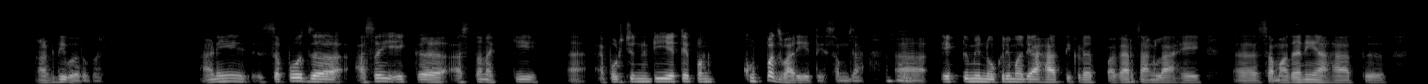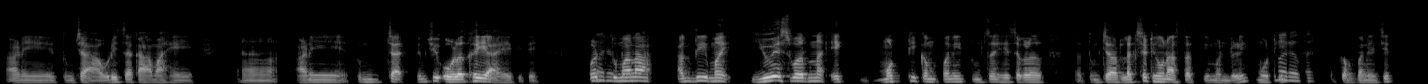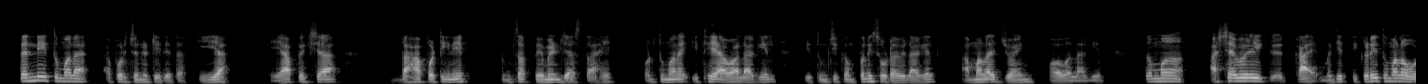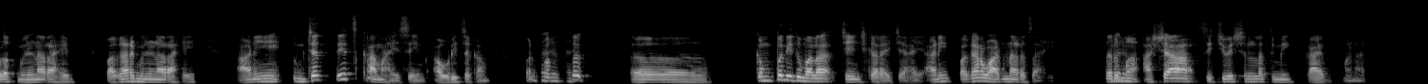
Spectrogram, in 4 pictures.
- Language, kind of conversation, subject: Marathi, podcast, काम म्हणजे तुमच्यासाठी फक्त पगार आहे की तुमची ओळखही आहे?
- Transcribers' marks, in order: in English: "सपोज"; in English: "अपॉर्च्युनिटी"; in English: "अपॉर्च्युनिटी"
